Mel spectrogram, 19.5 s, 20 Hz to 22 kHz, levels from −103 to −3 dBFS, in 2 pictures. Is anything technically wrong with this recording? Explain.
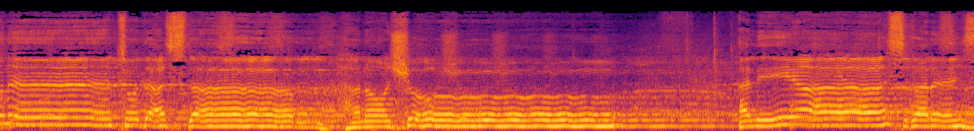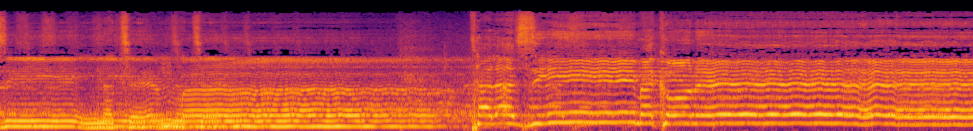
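Yes. From 10.71 to 14.83 s there is a doubled audio track: a full-band copy trails by roughly 0.7 s, about 5 dB quieter. It is likely a second, slower capture path. On the waveform and spectrogram, each event reappears as a dry, undecayed duplicate that switches on and off abruptly.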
